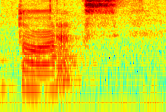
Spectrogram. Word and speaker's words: tórax: nós horário sintaxe exorcizar então tórax é a única palavra aí tá que traz o som apresenta o x com som de ks tá bom gente então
